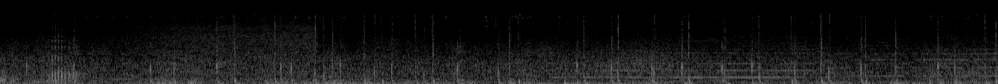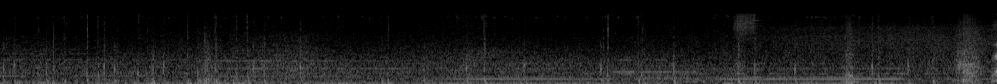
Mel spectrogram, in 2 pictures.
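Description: Roach, Geralt's horse in The Witcher 3: Wild Hunt, gallops with a steady, rapid clip-clop of hooves running without a break under soft game music, quiet and evenly paced from start to finish.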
